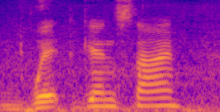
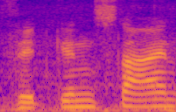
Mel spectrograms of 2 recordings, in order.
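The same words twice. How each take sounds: First: The name begins with a W sound. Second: The name begins with a V sound. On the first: "It looks like Wittgenstein because it starts with a W" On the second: "I heard some cool guy call it Wittgenstein"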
